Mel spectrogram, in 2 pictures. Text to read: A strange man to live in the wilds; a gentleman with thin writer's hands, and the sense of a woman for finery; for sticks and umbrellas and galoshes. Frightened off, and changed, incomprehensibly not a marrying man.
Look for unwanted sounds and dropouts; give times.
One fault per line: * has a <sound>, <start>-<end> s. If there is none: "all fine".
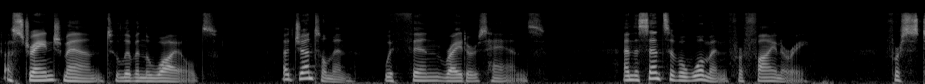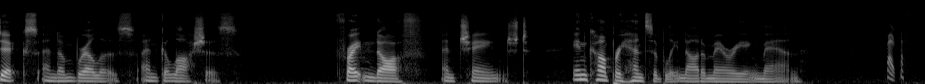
* has a chirp, 18.1-18.4 s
